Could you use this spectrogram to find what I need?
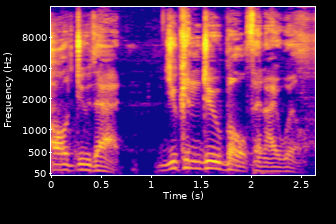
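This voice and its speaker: Using a put-on character voice, a man speaks raspily at a medium pitch and a moderate pace. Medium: actual play. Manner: intense, bitter.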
